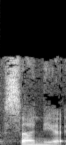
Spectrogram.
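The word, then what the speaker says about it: saññā: And then the concept of sanya, S-A-N-N-A, it's spelled in Pali, and perception is kind of different from how the psychological science in the West defines perception.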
